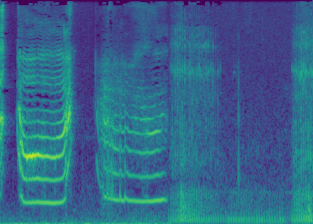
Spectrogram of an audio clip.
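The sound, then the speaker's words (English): Two drawn-out, tonal meow-like calls give way to a steady cat purr, a soft rhythmic rumble that continues for a couple of seconds. “A sound that I like is the sound of a cat purring.”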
